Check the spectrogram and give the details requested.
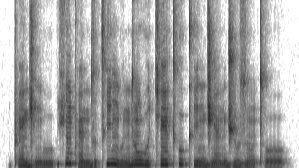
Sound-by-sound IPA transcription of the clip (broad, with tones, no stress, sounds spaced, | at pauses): pʼ ẽ˧ ɡʲ e˩ ŋ u˩ | ç õ˥ pʼ ɛ̃˩ n d u˩ tʰ i˥ ŋ u˩ n d ũ˥ w u˧ cʰ ẽ˥ tʰ u˥ kʰ i˧ n d͡ʒ ɛ̃˩ n d͡ʒ u˧ z ũ˩ tʼ o˩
